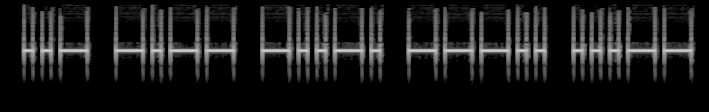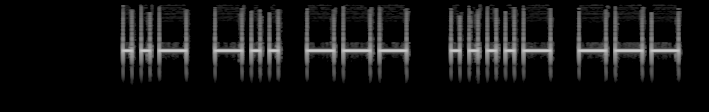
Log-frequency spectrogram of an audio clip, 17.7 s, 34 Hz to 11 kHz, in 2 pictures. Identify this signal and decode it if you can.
Morse code, heard as a keyed tone, about 10 wpm, 800 Hz. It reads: UY/83 UDO4O
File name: LEZIONI / 10 SIGNS / 10A SLASH 10wpm 2808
